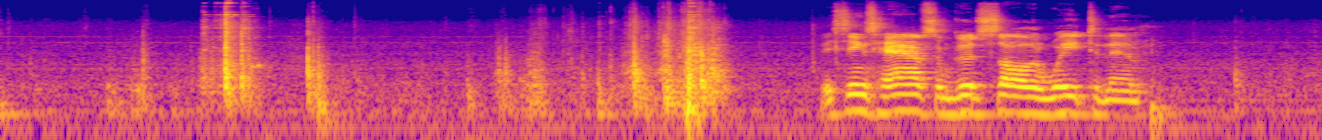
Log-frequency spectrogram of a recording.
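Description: Power tool parts clunk on a plastic case.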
